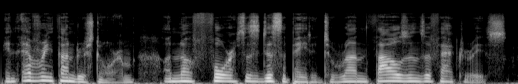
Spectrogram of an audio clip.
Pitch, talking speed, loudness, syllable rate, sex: 130 Hz, 150 wpm, -17 LUFS, 5.0 syllables/s, male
